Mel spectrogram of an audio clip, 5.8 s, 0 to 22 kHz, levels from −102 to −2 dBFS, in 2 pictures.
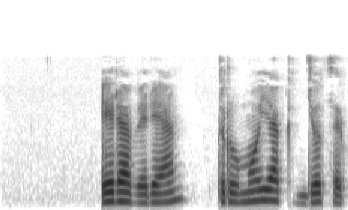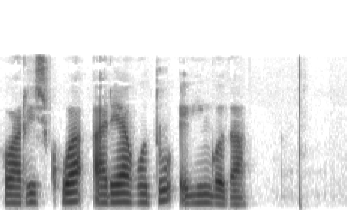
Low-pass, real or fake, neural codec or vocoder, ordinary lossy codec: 7.2 kHz; real; none; AAC, 48 kbps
